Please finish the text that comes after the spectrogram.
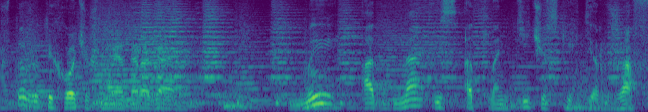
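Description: A man's voice: fairly low pitch, very animated, slow pace. An actor in a 1950s radio play playing a stern bourgeois French father with a peremptory, lecturing manner. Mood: resigned. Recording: vintage radio drama with music underneath.

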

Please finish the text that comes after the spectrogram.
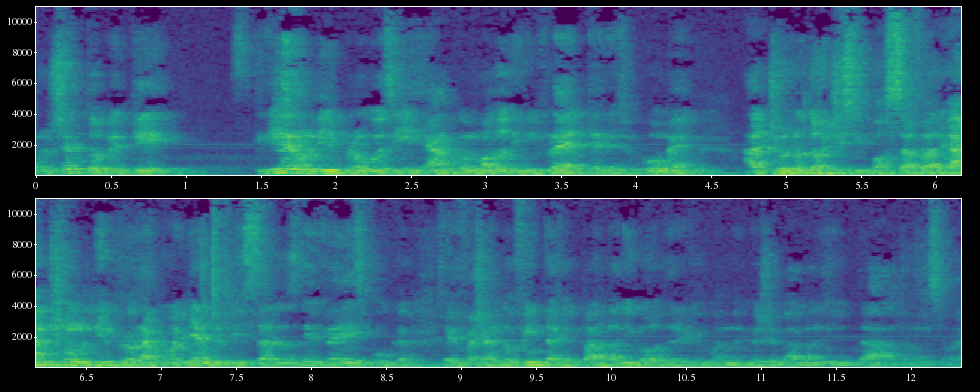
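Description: A man being interviewed as an author at an informal book presentation, rambling animatedly and acting out imagined exchanges. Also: a little high. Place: echoey indoor venue at a live event. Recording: very echoey room, distant mic, faint noise.

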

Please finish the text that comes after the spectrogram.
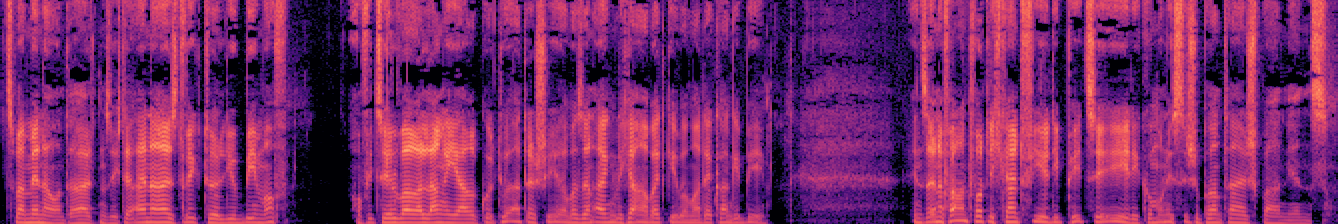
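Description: A man playing a courtly, secretive old ex-intelligence officer in a radio crime drama, gravelly and formal, choosing his words with dignity. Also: fairly high pitch, brisk, dry recording, clean studio sound. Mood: confiding, grave. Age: older.

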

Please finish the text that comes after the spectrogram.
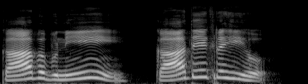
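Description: Storybook village aunt, played by a woman: knowing, gossipy, rural dialect, slow emphatic delivery. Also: fairly high pitch, lively intonation, sharp tone, clean tone, pitched above the performer's own voice, full character voice. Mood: teasing.

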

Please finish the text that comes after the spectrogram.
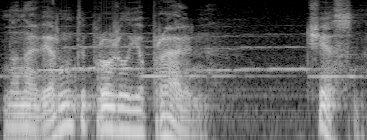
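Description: Deep, slow, grave reflective voice. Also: male voice, very animated. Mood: gentle reproach. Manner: measured, gently reproachful, ruminative. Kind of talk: theatrical radio play monologue. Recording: music under the voice. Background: music.

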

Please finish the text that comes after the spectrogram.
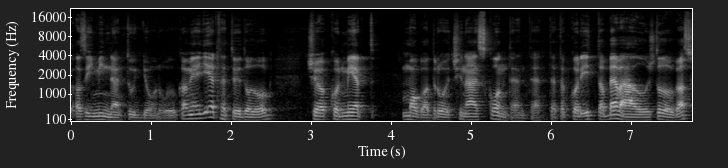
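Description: A man's voice: on the low side, sharp tone. A man giving casual, blunt and opinionated critical commentary as a panelist. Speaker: panelist on a video reaction show.

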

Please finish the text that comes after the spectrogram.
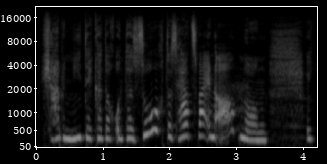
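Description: A woman's voice: sits high, lively intonation, unhurried. An actress playing a troubled, earnest female doctor in a German radio play, speaking hesitantly. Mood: dismayed, bewildered.

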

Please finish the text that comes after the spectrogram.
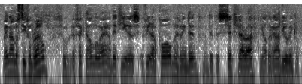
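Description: A man playing a brisk, organised survivor who explains things earnestly in a 1960s radio drama. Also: mid-range voice, close to an everyday voice. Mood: businesslike. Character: brisk, organised male survivor with military zeal. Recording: dull, hissy 1960s radio recording.

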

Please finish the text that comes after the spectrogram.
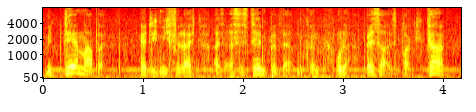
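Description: An actor playing an imperious, self-mythologizing older fashion designer in a German radio play, speaking haughtily in aphorisms and tagging sentences with "ne?". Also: male voice, medium pitch, sing-song, quick pace, fairly bright tone, a little hiss or hum. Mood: grand, reminiscing.

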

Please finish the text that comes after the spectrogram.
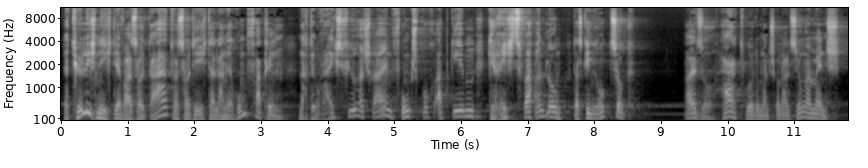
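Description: An actor playing a callous old former SS officer in a radio docudrama, giving blunt, offhand testimony in clipped fragments. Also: male voice, mid-range voice, big pitch swings, measured pace, darkish tone. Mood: brusque.

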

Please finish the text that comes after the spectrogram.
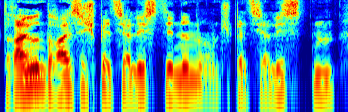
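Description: A man's voice: mid-range voice, normal speed, a little mellow, slightly rough, no echo, studio quality. A man hosting a radio programme, reading scripted local news and adding his own commentary.

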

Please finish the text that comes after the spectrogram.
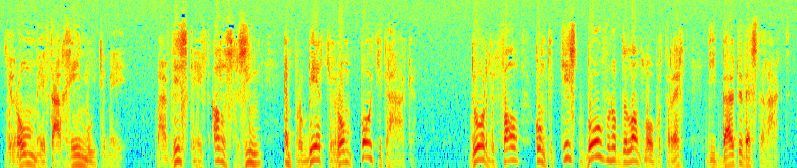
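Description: A man narrates a children's adventure story from a script. His voice is on the low side and very husky, with animated, dramatic swings in intonation. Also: unhurried.

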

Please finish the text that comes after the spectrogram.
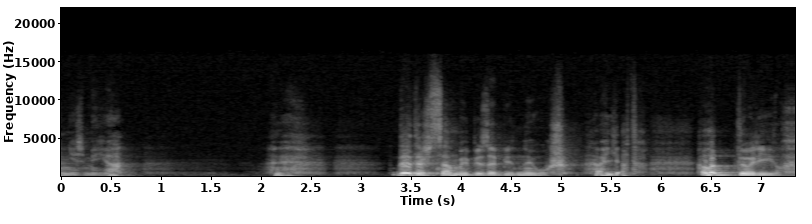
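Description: An easygoing wandering workman in a Soviet radio play. He speaks in homely, colloquial phrases, musing and a little bemused, with a very lively rise and fall in pitch. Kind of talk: Soviet radio drama acting.

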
